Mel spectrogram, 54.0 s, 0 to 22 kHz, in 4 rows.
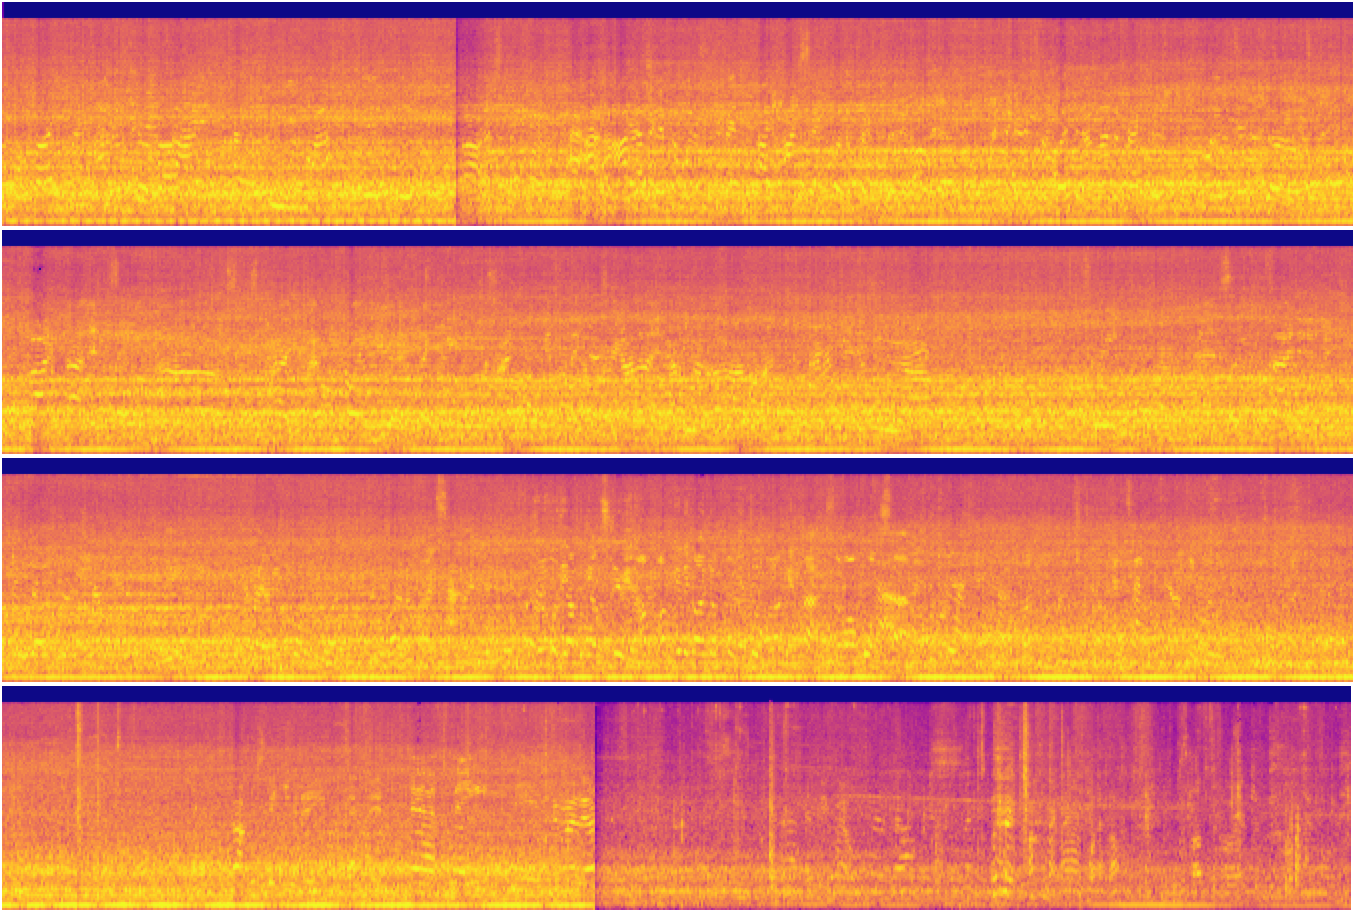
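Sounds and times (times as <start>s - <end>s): aircraft engine drone in cabin: 0.0s - 54.0s
throbbing propeller hum: 0.0s - 54.0s.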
